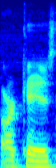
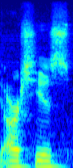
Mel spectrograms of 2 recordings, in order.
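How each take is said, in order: First: The name begins with a hard 'ark' sound. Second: The name begins with a soft 'ars' sound. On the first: The speaker calls it right. "ik zeg Arceus ... want Archangel" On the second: The speaker calls it wrong. "niet Arceus"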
